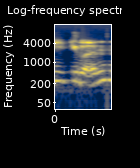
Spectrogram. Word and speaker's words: Elin: Yeah, and it's pronounced Elin, so it looks like Elin.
